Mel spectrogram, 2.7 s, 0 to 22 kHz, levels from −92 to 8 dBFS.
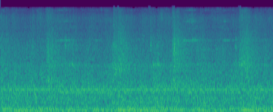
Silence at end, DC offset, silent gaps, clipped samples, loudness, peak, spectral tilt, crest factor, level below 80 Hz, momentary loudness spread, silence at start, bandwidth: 0 s; under 0.1%; none; under 0.1%; -22 LUFS; -2 dBFS; -4 dB/octave; 20 dB; -32 dBFS; 2 LU; 0 s; 17 kHz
